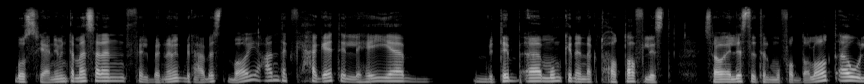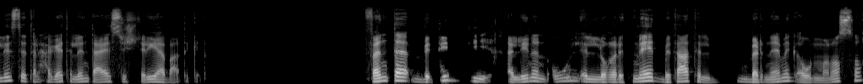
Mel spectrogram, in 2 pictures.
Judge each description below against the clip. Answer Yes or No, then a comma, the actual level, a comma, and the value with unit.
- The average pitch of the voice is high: No, low, 135 Hz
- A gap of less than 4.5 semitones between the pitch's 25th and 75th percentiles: No, average, 4.9 semitones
